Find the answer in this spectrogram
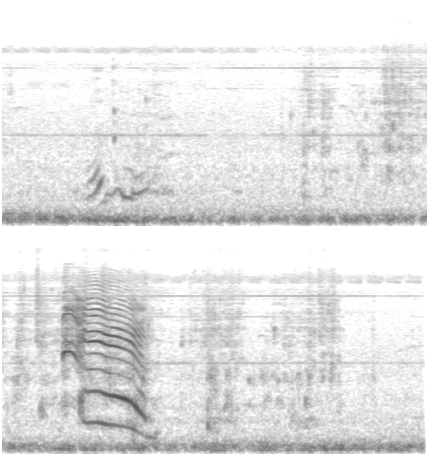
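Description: Water sloshing faintly as a child wades through a muddy, flooded rice-field ditch. About four seconds in comes one short, loud call that falls in pitch.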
